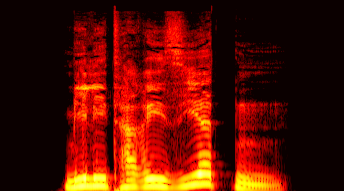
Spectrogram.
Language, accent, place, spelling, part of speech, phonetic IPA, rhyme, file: German, Germany, Berlin, militarisierten, adjective / verb, [militaʁiˈziːɐ̯tn̩], -iːɐ̯tn̩, De-militarisierten.ogg
- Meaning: inflection of militarisiert: 1. strong genitive masculine/neuter singular 2. weak/mixed genitive/dative all-gender singular 3. strong/weak/mixed accusative masculine singular 4. strong dative plural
